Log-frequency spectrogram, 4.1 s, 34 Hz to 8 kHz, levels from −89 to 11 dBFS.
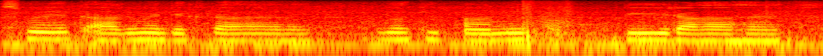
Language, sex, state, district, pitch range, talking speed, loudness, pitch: Hindi, male, Gujarat, Valsad, 150-160 Hz, 175 wpm, -16 LUFS, 155 Hz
